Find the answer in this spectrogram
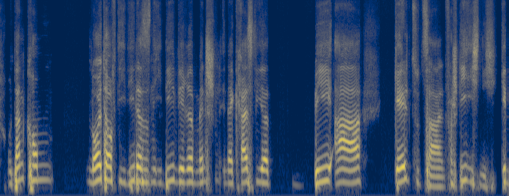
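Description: A man's high-pitched voice at a moderate pace, with fairly even intonation, long and frequent pauses, big swings in loudness, and a dry, close sound with no echo. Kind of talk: casual chat. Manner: informal, stumbling, hesitant.

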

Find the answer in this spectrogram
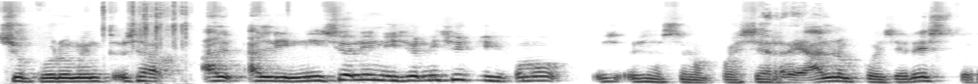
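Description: The voice belongs to a man with a high pitch. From Colombia, Bogotá. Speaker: sneaker enthusiast, content creator. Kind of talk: casual chat. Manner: animated.

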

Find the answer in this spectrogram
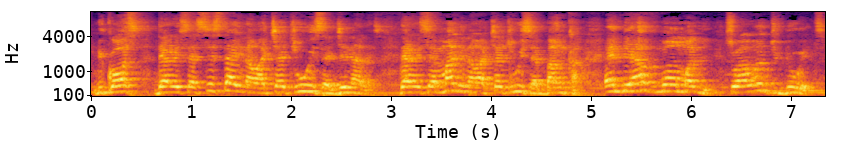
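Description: A man with a Ghanaian accent talks at a high pitch with ordinary pitch variation. He goes at a fairly quick pace with hardly any pauses, music playing in the background. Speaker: pastor. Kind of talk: sermon. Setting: church. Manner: fervent, call-and-response preaching, repeats lines for emphasis; stumbling, repetitive bursts when excited (you must you must).

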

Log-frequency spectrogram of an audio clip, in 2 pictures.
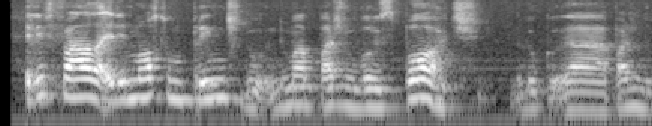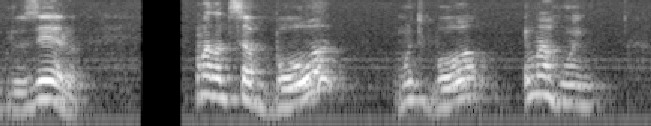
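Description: Speaking at a moderate pace, a man with a high pitch and a dark, mellow tone uses lively intonation. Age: 20s. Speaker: football fan commentator. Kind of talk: casual chat.

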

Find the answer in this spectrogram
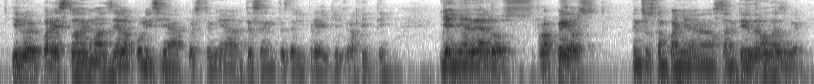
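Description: A man speaks at a moderate pace in an ordinary speaking voice. His pitch sits in the medium range and his intonation stays fairly even. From Saltillo, northern Mexico. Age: 20s. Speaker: podcaster and rap enthusiast. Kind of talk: casual chat.

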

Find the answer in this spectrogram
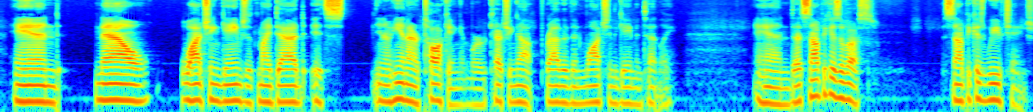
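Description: Fairly low-pitched man at a moderate pace, with long, frequent pauses. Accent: American. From Washington DC area. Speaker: sports podcast host. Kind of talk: solo sports commentary podcast. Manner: animated.

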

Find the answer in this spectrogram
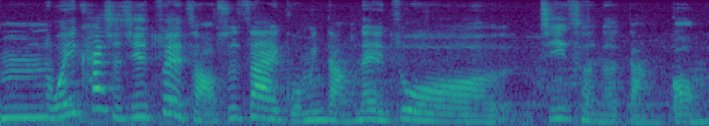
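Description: Lively intonation marks a woman's medium-pitched voice, heard with audible room echo and noticeable background noise. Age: young. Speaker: city councillor, politician. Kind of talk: interview, casual chat.

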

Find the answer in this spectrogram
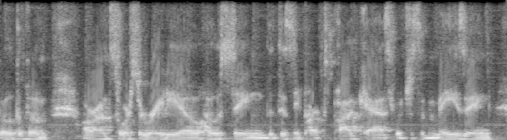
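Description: Noticeable background noise surrounds a man's voice. His pitch is very deep and low, and his tone is upbeat and warm. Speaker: radio host. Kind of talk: radio dj patter, anniversary show hosting with interviews. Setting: remote recording, poor internet, from a small cramped space. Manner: upbeat, warm, polished radio-announcer delivery.

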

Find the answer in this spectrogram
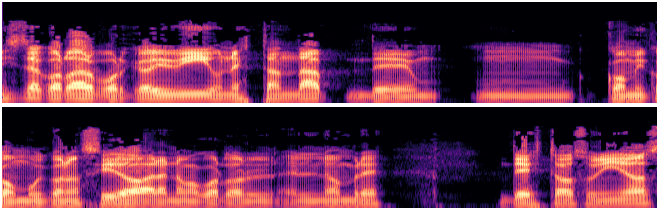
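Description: With a Rioplatense accent, a man of medium pitch speaks at a fairly quick pace in a monotone, flat intonation, the sound dry and close with no echo and the background quiet. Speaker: podcast co-host. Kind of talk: casual chat.

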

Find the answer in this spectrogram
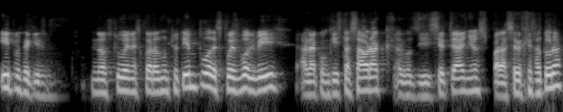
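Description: Fairly quick and with ordinary pitch variation, this man's speech moves along. He has an ordinary speaking voice pitched fairly high. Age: 20s. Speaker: regional youth movement coordinator. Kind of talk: casual chat.

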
